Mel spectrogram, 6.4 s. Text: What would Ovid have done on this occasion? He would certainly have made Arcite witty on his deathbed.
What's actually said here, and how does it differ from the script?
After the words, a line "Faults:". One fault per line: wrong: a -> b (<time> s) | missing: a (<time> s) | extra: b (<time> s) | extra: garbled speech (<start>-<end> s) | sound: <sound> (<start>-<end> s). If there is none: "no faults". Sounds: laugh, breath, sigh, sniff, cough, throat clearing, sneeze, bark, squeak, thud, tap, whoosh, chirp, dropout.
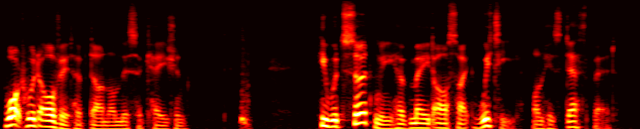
What would Ovid have done on this occasion? He would certainly have made Arcite witty on his deathbed.
Faults:
sound: whoosh (2.4-2.5 s)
